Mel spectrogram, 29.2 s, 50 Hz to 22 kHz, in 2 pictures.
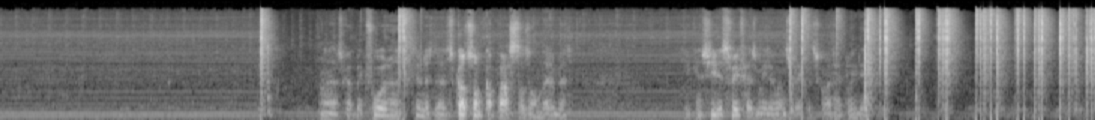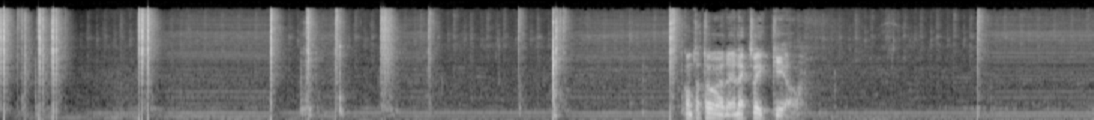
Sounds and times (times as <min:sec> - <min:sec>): Speech: 0:04.2 - 0:07.6, 0:09.1 - 0:11.6, 0:23.7 - 0:25.4.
